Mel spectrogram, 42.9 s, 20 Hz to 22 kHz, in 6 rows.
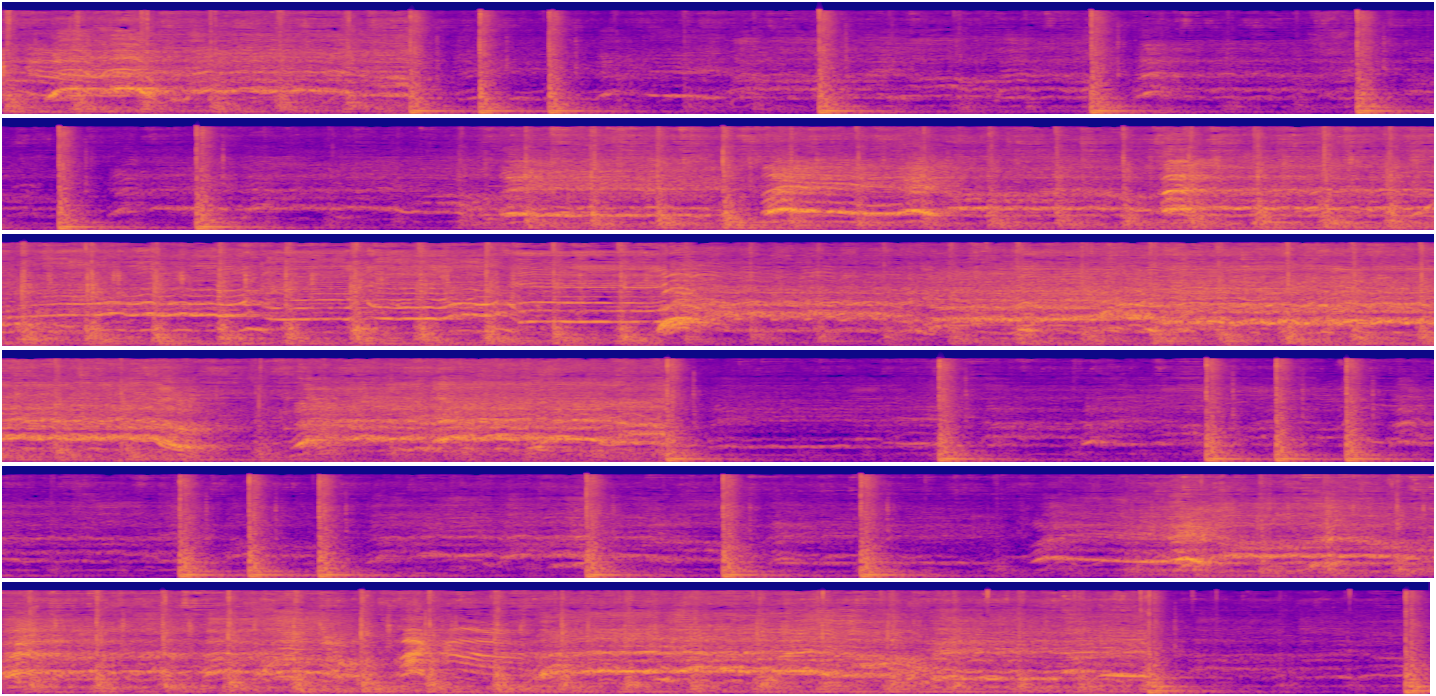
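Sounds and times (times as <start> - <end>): large hide drum beats: 0.0 - 25.4, 26.1 - 26.8, 27.4 - 42.9
group singing: 0.0 - 42.9.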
